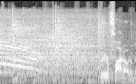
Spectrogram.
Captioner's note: horn sounding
